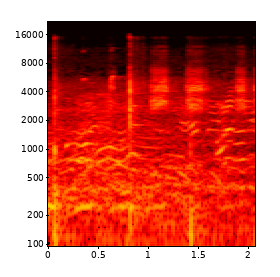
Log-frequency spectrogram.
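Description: Volleyball struck by hand during a rally: a few sharp smacks, one right at the start, another just under a second in and a third about halfway through, over background voices from the crowd.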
